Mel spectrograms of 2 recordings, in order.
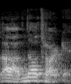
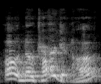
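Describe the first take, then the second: First: Said in the usual way. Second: Higher, mildly challenging echo; retold pointed "oh, huh?"; sceptical echo. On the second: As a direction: repeat it back as if catching them out. Sceptical echo of opponent's claim.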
